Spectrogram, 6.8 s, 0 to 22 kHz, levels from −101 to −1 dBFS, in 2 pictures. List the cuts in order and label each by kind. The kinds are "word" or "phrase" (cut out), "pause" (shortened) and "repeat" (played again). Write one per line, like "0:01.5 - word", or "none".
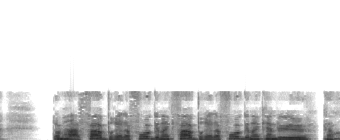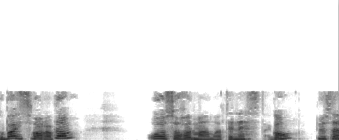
0:01.7 - repeat
0:03.1 - pause
0:03.6 - word
0:03.9 - phrase
0:05.3 - phrase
